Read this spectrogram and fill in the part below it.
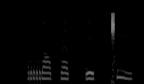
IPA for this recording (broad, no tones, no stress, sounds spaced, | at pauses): r ɑ p æ p ʔ e p ǀ i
